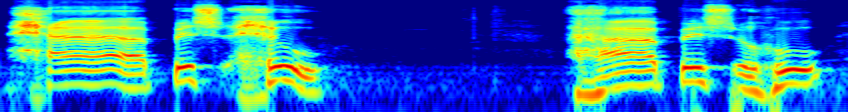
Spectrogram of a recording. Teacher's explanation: এই হা হলকের মধ্যখান থেকে উচ্চারণ করে পড়তে হবে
